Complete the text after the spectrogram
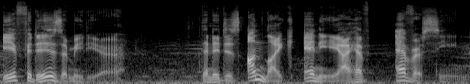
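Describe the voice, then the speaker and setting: An actor playing a grave, awed scientist with a deliberate, formal, dramatic manner in an old-style radio play. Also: male voice, deep voice, wildly swooping pitch, gravelly, bright, forceful tone, a little hiss or hum, heavily acted.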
